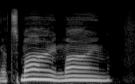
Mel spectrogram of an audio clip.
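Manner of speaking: put-on high, yelling little child's voice. Retelling how an elder child yelled from a baby chair: imitating a child yelling. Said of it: "he's yelling".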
